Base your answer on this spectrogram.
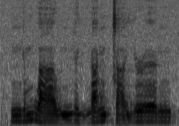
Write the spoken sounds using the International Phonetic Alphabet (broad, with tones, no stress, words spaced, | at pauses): ɲə˧˥mwaː˨˩wɲə˨˩jŋa˧˥ŋ ca˨˩˦j ɹə˧ŋ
